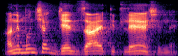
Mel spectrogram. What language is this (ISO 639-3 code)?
kok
